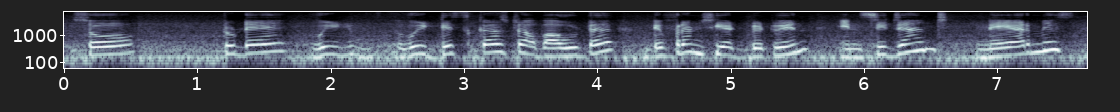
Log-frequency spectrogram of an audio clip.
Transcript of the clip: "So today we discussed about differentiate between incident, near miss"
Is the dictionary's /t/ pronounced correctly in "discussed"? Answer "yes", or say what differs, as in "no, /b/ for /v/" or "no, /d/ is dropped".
yes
